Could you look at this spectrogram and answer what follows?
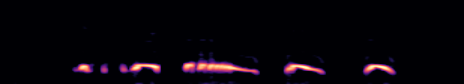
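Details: Spotted dove phrase of clipped stuttering notes, then a level coo, a long falling coo and two arched hoots at the end, clear against silence.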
